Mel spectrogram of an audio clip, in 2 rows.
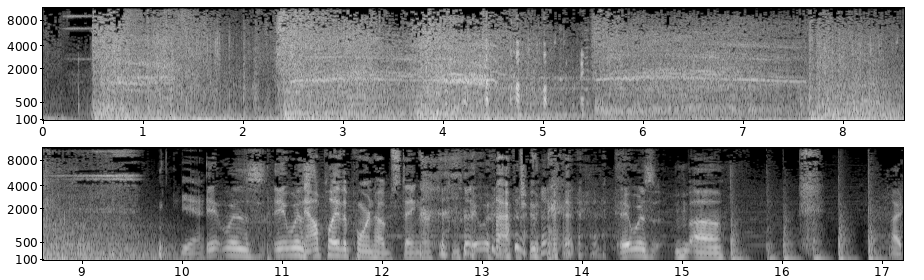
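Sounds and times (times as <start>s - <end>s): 
heavy booming impacts and crunching bursts of a video game visceral attack: 0.5s - 10.0s
sustained rumbling roar: 2.4s - 8.9s
laughter: 4.0s - 5.6s, 12.2s - 15.4s
speech: 10.0s - 16.3s, 17.1s - 17.2s.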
